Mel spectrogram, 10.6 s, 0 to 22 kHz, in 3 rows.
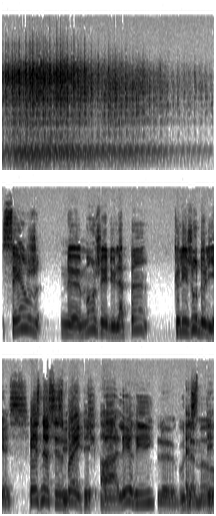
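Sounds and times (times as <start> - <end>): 
light propeller touring plane engine droning: 0.0 - 3.6
speech: 3.6 - 10.6.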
